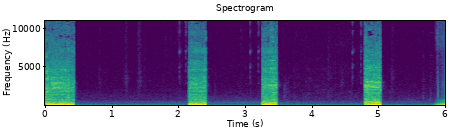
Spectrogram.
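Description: Four short, loud bursts of harsh noise from a horror short's soundtrack, each under half a second, with near silence between: jump-scare sound effects as the figure appears.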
